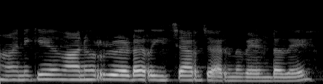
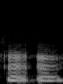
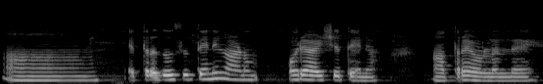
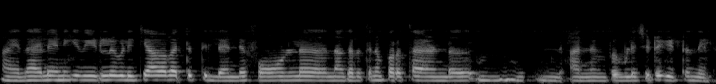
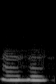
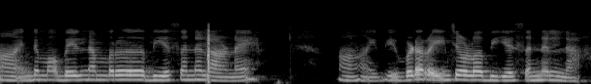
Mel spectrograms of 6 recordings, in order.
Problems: none marked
